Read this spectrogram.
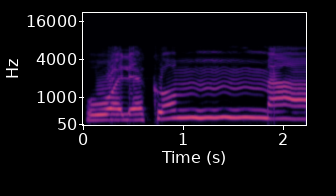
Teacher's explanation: idgham shafawi means we have to do ghunna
